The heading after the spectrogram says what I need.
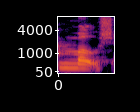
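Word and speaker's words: Mosheh: so it's m-o-s-h-e-h at mosh you pronounce it mosh but m-o-s-h-e-h h um and he's amazing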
